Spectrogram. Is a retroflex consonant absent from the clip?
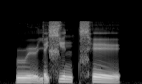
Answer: no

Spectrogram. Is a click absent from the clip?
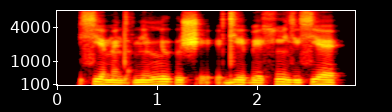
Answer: yes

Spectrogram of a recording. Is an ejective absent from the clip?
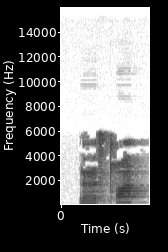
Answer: no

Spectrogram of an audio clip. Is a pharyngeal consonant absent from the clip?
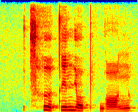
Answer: yes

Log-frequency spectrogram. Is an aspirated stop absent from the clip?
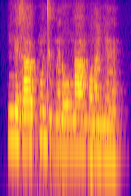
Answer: yes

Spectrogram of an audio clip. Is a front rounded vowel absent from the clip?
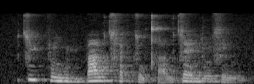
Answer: no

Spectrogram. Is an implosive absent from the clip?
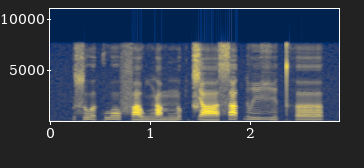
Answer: yes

